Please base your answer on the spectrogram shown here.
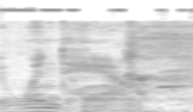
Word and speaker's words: Windham: assistant moderator for windham and that's how they pronounce it they don't say windham they say windham she was at the recount and she said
